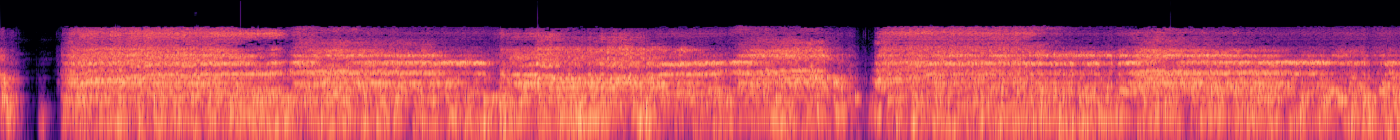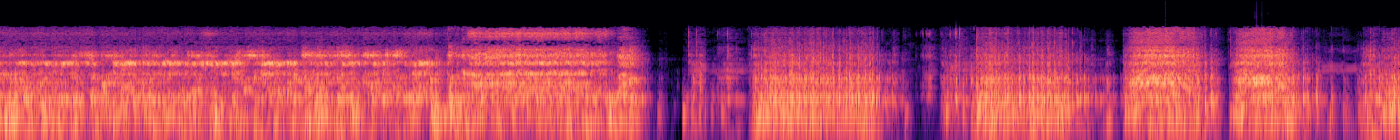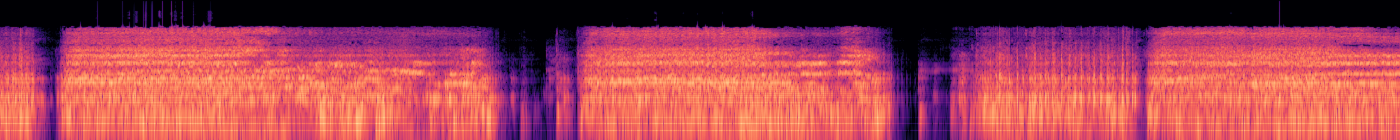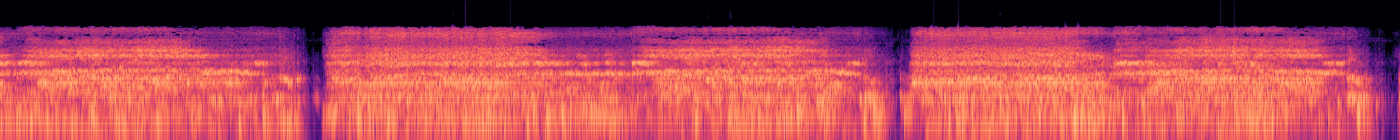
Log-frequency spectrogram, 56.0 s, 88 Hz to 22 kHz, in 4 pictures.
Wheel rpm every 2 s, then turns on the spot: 110, 160, 160, 150, 110, 160, 160, 160, 160, 150, 20, 10, 30, 20, 110, 160, 70, 140, 40, 50, 160, 160, 110, 160, 160, 110, 160, 120.
20-22 26-28 32-34 36-38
